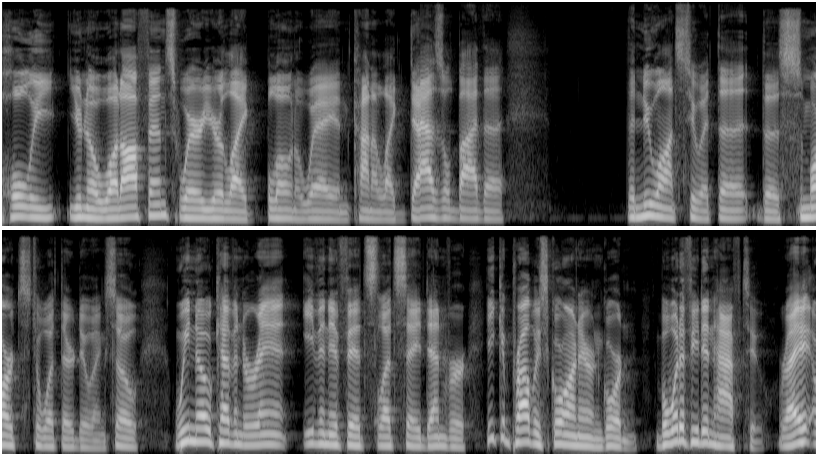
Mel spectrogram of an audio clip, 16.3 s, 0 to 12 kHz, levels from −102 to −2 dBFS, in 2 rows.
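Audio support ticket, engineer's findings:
Wrong sample rate, 4.18–7.60 s: speech runs about 1.09x fast and about 1.5 semitones high, then snaps back. Probable component: playback/resampler stage. The ratio fits 22 kHz material clocked out at 24 kHz without conversion. Not a pitch shifter: tempo and pitch rise together, steady throughout, with no warble or smearing.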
